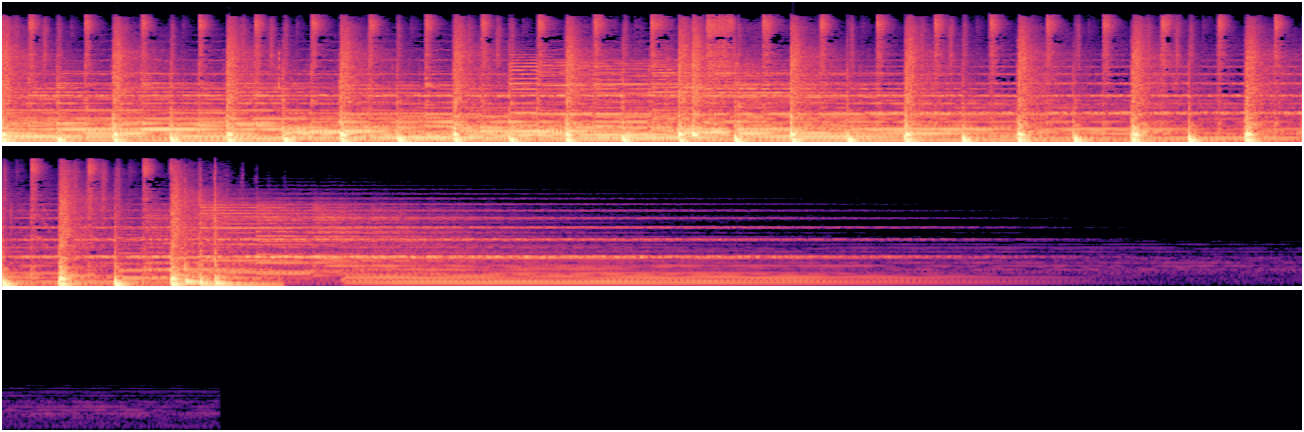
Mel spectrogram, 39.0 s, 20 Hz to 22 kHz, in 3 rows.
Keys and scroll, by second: 0.2 ctrl+z, 19.1 f, 21.3 d, 24.2 ctrl+z, 24.7 ctrl+a, 26.3 ctrl+a, 33.7 f.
